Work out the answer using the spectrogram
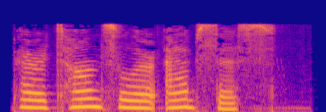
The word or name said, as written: peritonsillar abscess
